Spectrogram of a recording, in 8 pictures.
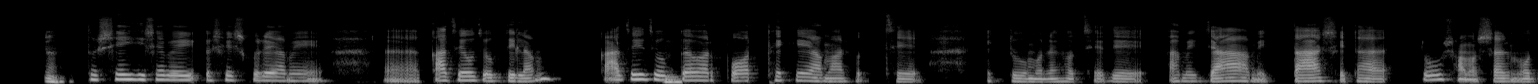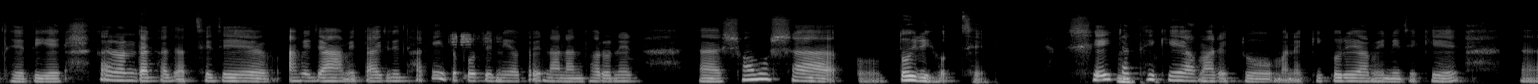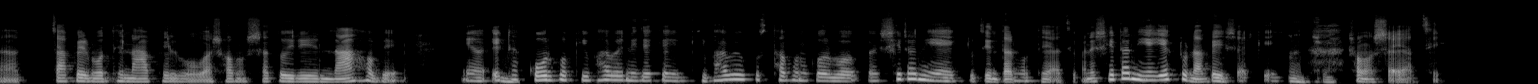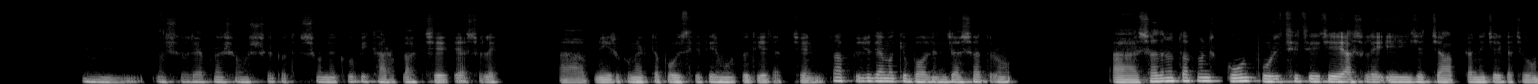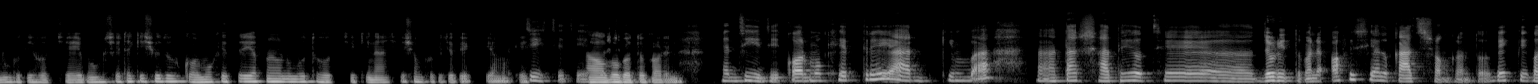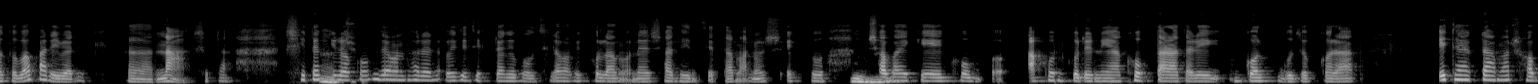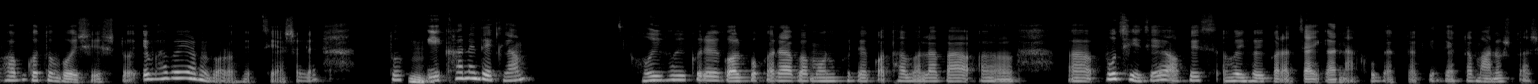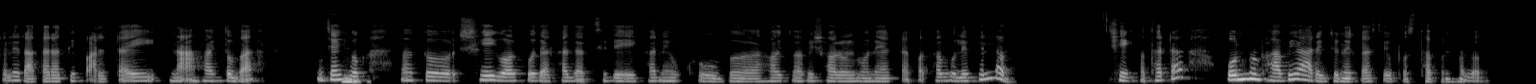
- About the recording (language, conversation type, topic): Bengali, advice, কর্মক্ষেত্রে নিজেকে আড়াল করে সবার সঙ্গে মানিয়ে চলার চাপ সম্পর্কে আপনি কীভাবে অনুভব করেন?
- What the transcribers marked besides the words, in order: tapping; horn; other background noise; swallow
